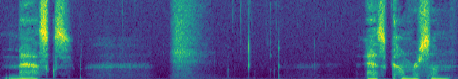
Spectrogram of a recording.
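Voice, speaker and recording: A man playing a doctor who counsels a young person in an ASMR roleplay, mostly whispering in a slow, breathy, reassuring but firm manner. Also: sits low, a little mellow, dry recording, full character voice. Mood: reassuring, frank. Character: male doctor gently counselling a young werewolf for college.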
